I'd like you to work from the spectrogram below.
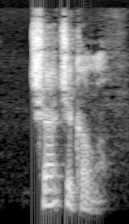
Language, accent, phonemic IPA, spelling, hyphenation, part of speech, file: English, Southern England, /ˈt͡ʃɜːt͡ʃɪk(ə)l/, churchical, church‧ic‧al, adjective, LL-Q1860 (eng)-churchical.wav
- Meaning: 1. Pertaining to or characteristic of church; ecclesiastical 2. Belonging to a style of Reggae music that reflects a spiritual sensibility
